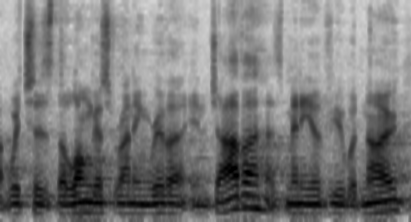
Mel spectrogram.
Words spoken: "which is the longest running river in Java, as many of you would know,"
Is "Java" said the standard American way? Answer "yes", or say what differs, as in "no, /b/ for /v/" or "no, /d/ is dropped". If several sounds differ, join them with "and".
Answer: yes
